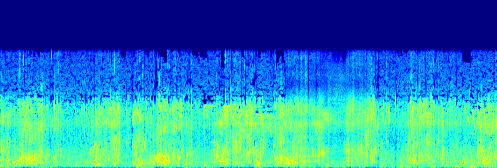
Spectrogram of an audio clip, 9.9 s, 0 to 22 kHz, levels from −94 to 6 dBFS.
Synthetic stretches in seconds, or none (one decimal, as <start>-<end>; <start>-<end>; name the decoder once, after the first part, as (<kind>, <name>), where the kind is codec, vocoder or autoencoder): 5.7-7.3 (codec, SNAC)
